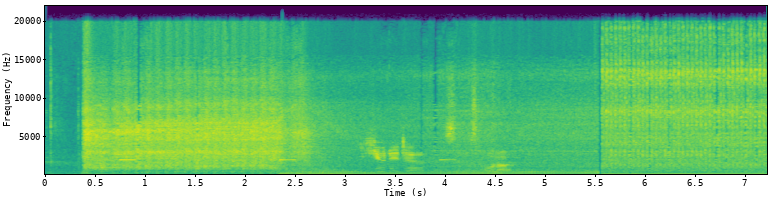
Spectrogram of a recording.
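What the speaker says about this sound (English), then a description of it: "when we started the car, there was a really loud noise that I was really alarmed by" An Infiniti Q50/Q60 fitted with a new AMS high-pressure fuel pump cranks and fires into a loud, heavy start, then settles into a steady rumbling idle that abruptly shifts in tone near the end, with someone speaking briefly over it.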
